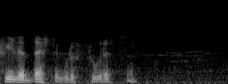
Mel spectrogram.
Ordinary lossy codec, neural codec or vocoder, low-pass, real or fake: AAC, 16 kbps; none; 7.2 kHz; real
